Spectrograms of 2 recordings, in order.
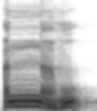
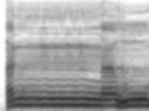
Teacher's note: nun yang bertasdid gunnah musaddada kita dengungkan selama 3 harakat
